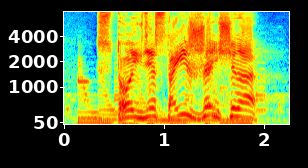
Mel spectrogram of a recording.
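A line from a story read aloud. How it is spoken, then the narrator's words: Barked order. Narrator (Russian): рявкнул на нее Лэберинт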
